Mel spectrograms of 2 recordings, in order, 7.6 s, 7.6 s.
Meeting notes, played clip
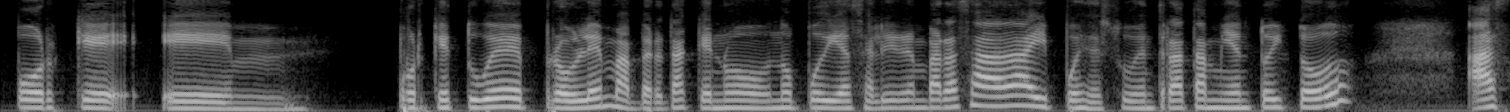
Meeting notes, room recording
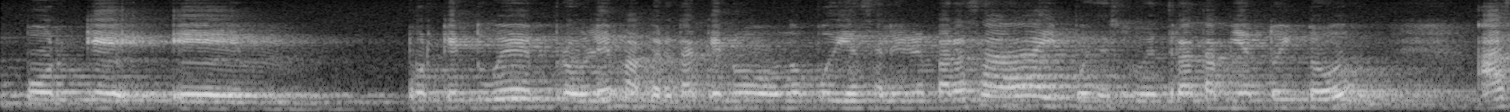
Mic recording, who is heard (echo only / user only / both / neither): echo only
